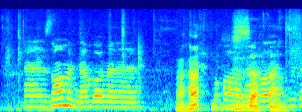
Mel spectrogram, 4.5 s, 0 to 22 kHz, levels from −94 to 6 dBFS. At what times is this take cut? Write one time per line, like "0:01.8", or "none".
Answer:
none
